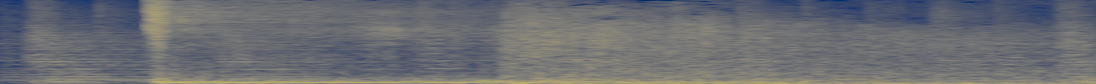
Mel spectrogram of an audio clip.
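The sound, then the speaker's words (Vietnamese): Explosions boom in a cave during a fight as the cave shakes. A sharp, heavy blast is followed by a long, deep rumbling roar that slowly eases. “Ba người bốn quỷ lao vào trận chiến, hang động rung chấn nổ lên đùng đùng.”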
